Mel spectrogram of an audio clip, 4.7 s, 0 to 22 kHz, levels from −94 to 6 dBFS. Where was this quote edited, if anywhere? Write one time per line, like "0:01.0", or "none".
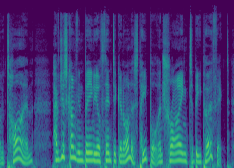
0:01.5
0:01.8
0:02.8
0:03.2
